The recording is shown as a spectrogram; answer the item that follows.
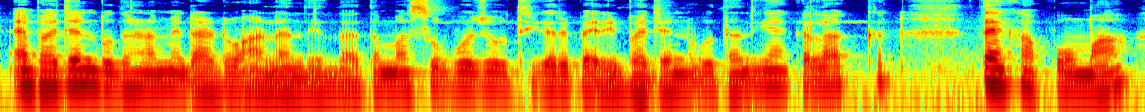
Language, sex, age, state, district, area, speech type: Sindhi, female, 60+, Rajasthan, Ajmer, urban, spontaneous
